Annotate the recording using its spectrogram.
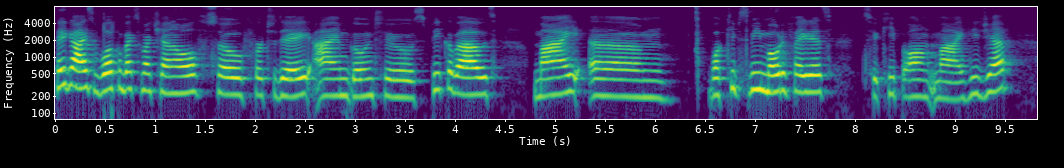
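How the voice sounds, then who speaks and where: This woman has a fairly high pitch and a Dutch accent, with ordinary pitch variation. The recording is very clean, with a silent background. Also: fairly slow pace. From Netherlands. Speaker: vlogger. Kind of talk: casual vlog talk to camera. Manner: unscripted, hesitant at times.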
